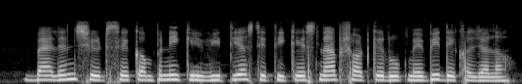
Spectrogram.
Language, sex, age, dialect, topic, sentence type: Bhojpuri, female, 18-24, Northern, banking, statement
